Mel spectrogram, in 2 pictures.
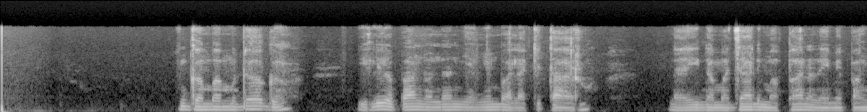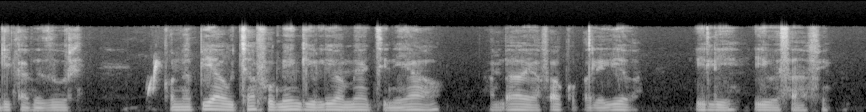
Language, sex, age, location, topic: Swahili, male, 25-35, Kisumu, agriculture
